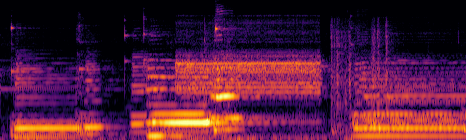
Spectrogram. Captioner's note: buzzer rings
